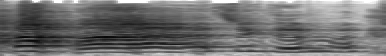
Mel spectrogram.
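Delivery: squealing with laughter; high laughing voice. Real, not acted. Laughing hard at the joke.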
